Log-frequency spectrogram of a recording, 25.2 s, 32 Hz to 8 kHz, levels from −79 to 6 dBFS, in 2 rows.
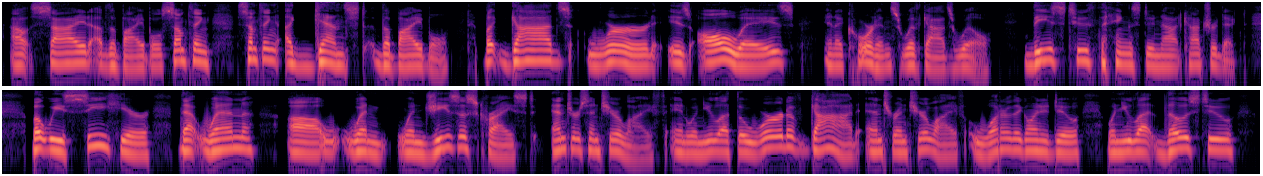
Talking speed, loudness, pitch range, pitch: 150 wpm, -24 LUFS, 125-160 Hz, 145 Hz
